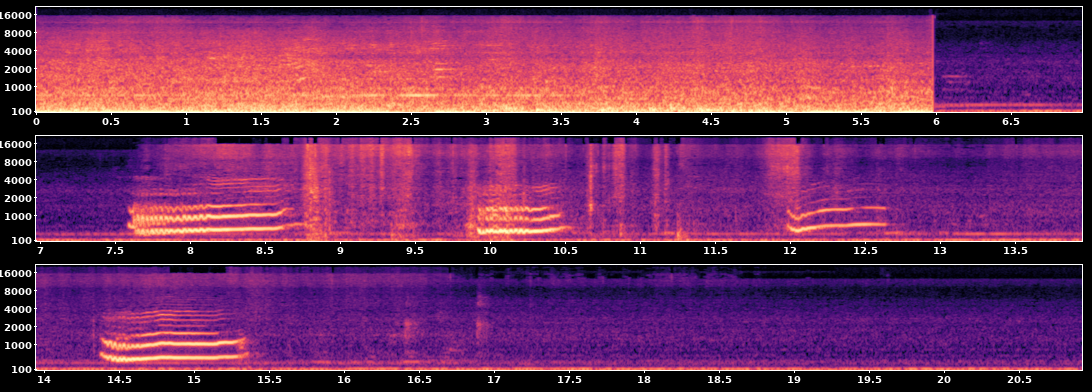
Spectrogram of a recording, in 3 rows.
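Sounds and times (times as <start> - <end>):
cat meowing: 7.6 - 8.9, 9.9 - 10.6, 11.9 - 12.7, 14.4 - 15.4.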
